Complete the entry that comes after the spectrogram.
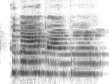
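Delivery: high, loud character goodbye; little penguin voice. Acted. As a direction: call back cheerfully to Grandpa.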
